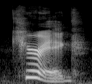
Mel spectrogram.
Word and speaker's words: Keurig: he said, it's Keurig. There's no egg in it.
